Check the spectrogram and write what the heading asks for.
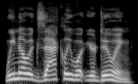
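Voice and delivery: high, loud strained anger through gritted teeth. Retold or imitated. Dad telling his son he sees through the trick, through gritted teeth. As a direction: force it out through clenched teeth. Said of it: "Dad, through gritted teeth".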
